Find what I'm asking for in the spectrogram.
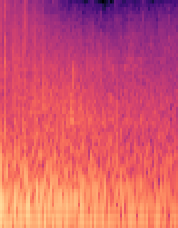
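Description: Fire spell explosion cast in the Hogwarts Legacy video game, a loud, dense boom with a rumbling low-end tail that fades slowly over under two seconds, no voices.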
